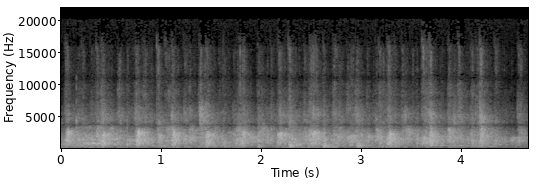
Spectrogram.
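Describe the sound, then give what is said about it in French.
A crowd applauds steadily, many hands clapping together in a dense, even wash of sound that stays at a constant level for several seconds, with no one speaking over it. “Il faut quand même applaudir les 2 autres.”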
